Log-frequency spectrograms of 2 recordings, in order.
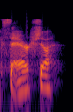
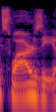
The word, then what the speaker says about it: Saoirse: Well, I guess you really say it more like Saoirse. – Saoirse Ronan. I think I said Swarzy or something like it at the start, but she's Irish?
